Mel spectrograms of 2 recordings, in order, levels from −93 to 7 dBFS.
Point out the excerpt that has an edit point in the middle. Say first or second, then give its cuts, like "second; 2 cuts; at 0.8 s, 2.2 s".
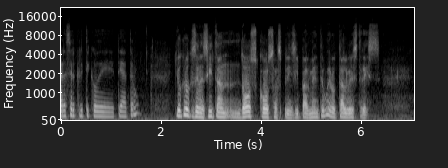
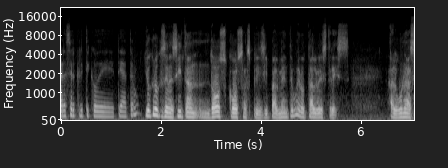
second; 1 cut; at 1.6 s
